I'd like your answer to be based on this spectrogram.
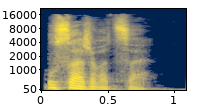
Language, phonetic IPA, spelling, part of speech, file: Russian, [ʊˈsaʐɨvət͡sə], усаживаться, verb, Ru-усаживаться.ogg
- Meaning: 1. to sit down (comfortably), to take a seat 2. passive of уса́живать (usáživatʹ)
